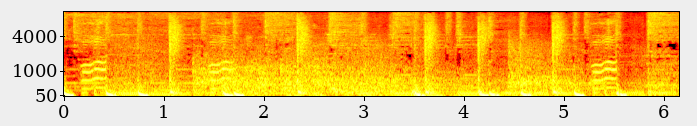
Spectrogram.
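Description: Background music with a heavy beat: deep kick drums that slide down in pitch several times a second, sharp percussion hits over them, and a warbling synth line.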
